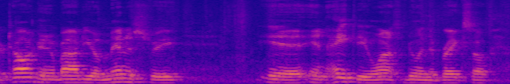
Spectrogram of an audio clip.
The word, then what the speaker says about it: Haiti: Haiti. Yeah, it's The Haiti. H is silent. H is silent Haiti.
